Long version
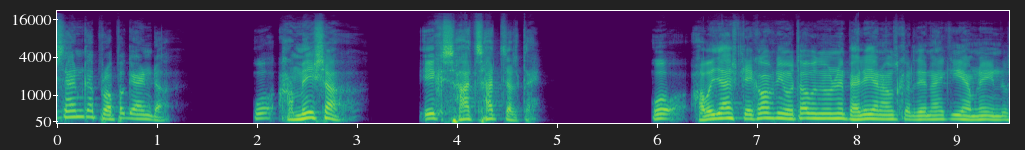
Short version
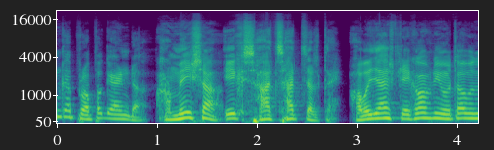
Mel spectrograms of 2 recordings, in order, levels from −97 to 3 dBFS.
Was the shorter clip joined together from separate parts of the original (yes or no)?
yes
